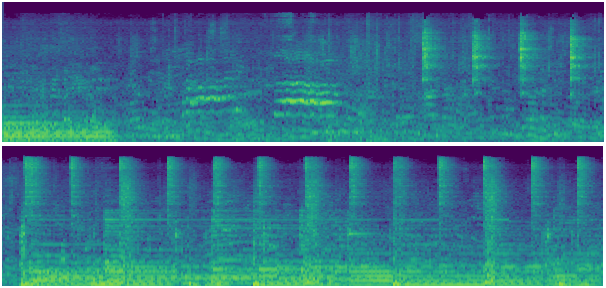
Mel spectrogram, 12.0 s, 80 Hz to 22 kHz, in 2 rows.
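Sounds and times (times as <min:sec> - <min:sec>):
children's voices: 0:00.0 - 0:09.1
crowd chatter: 0:00.0 - 0:12.0.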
